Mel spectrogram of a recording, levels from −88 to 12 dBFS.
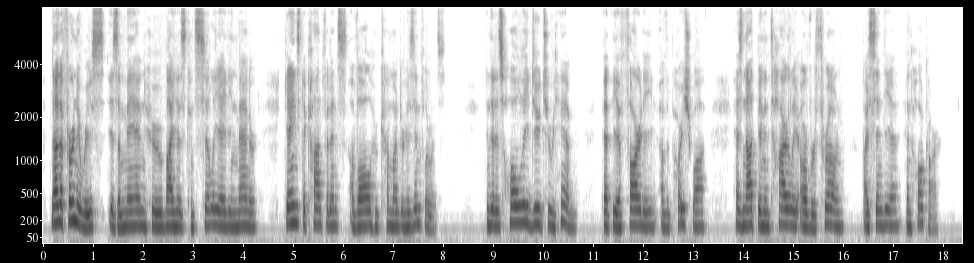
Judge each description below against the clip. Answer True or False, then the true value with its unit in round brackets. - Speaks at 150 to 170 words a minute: False (135 wpm)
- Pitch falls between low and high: True (145 Hz)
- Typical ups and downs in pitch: False (2.2 semitones)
